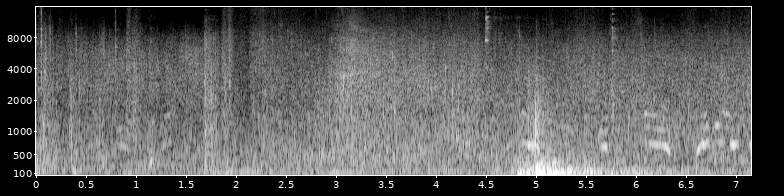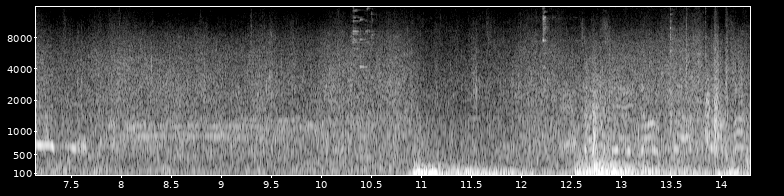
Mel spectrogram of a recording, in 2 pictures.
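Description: Waves wash and splash.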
